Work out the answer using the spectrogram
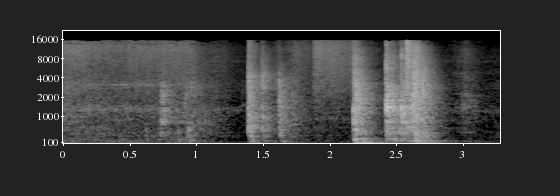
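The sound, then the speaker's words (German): A toy sword is propped inside a wardrobe, making dull wooden thunks and knocks: a first cluster of soft bumps, then a louder group of knocks against the cupboard. No one speaks. “Dann stütze ich mein Zelda-Schwert in meinen Schrank.”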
